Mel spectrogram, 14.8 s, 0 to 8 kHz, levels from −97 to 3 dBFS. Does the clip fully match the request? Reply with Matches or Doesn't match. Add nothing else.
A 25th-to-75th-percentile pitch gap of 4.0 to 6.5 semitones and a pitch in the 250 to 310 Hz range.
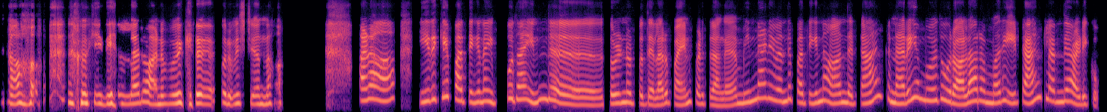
Matches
